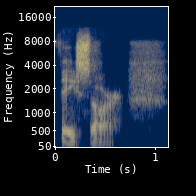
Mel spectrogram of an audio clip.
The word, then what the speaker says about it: Veesaar: of the other i think that the official pronunciation guide according to the media release is actually vasar bay star okay so you might hear both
